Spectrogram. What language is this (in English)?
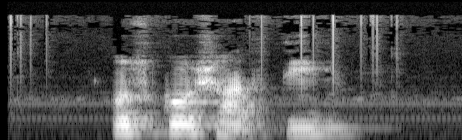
Gujari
